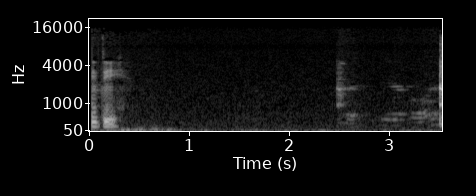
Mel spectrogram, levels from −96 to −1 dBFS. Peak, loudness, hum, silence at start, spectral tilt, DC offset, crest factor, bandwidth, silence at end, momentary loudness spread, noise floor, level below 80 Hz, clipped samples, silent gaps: -18 dBFS; -42 LUFS; none; 0 s; -4.5 dB/octave; under 0.1%; 26 dB; 16.5 kHz; 0 s; 27 LU; -68 dBFS; -64 dBFS; under 0.1%; none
